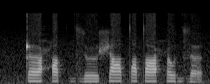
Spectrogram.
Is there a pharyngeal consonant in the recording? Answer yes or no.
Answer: yes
